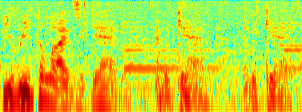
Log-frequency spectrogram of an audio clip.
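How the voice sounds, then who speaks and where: A man's voice: low-pitched, normal speed. A man hosting a gaming video, moving between casual chat and dramatic reading of the game's text. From Canada. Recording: background music under the voice.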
